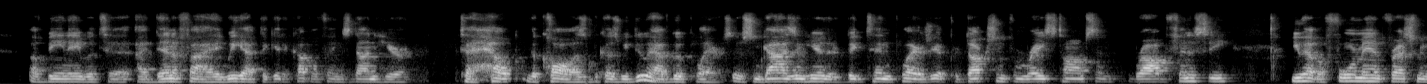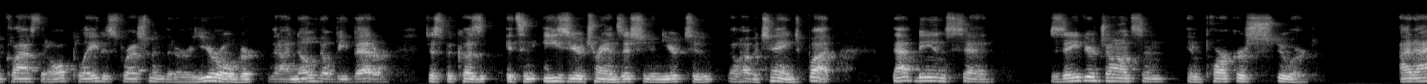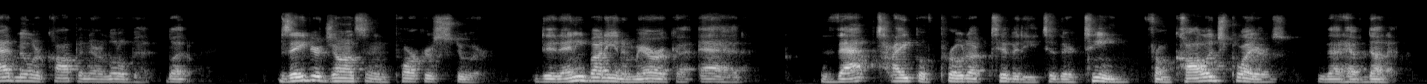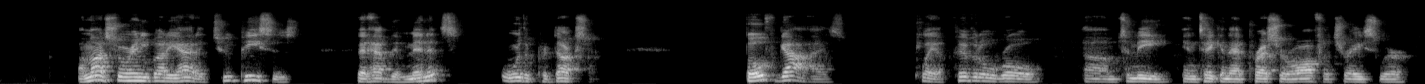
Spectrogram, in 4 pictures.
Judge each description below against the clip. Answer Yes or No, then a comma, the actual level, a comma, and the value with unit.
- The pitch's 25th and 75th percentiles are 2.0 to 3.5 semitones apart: Yes, average, 2.7 semitones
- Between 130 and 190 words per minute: Yes, average, 160 wpm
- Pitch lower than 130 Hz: No, low, 135 Hz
